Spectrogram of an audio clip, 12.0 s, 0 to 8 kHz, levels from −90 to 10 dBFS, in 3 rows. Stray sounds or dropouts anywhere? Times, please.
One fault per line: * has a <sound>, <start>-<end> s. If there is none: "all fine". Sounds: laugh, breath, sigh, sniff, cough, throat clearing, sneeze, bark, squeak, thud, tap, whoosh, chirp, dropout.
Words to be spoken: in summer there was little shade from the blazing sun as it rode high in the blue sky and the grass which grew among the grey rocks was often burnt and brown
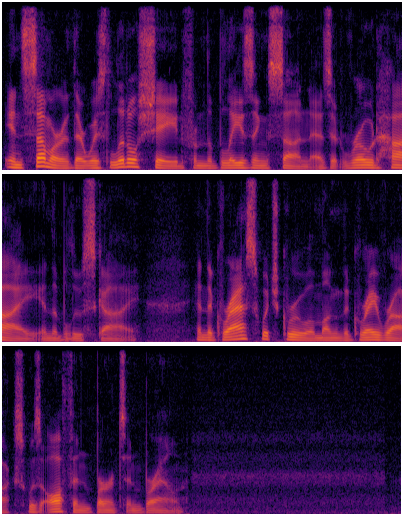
all fine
